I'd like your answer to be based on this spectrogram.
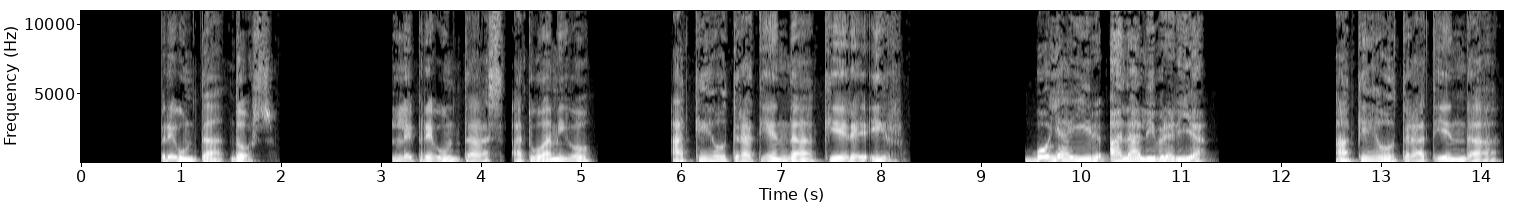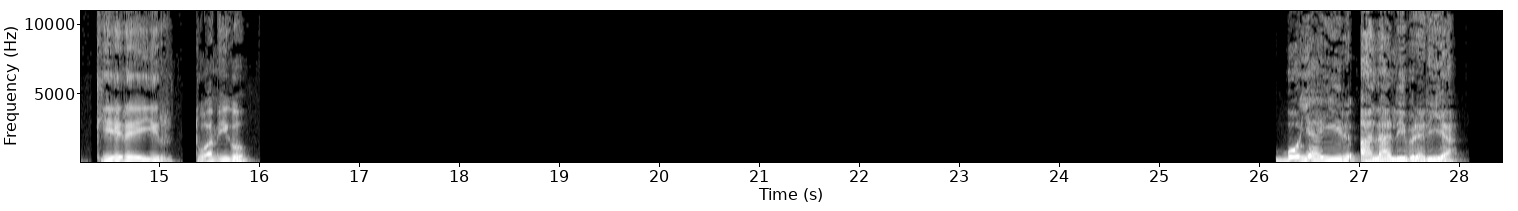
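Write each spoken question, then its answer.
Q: ¿A qué otra tienda quiere ir tu amigo?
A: a la librería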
